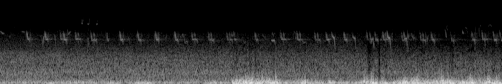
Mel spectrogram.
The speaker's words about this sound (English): All wild birds. 4-3. They want to go. Wild birds and 4-3 responds. Trying to call them off and fly off.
